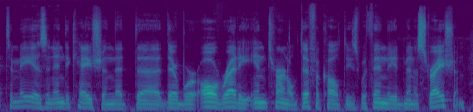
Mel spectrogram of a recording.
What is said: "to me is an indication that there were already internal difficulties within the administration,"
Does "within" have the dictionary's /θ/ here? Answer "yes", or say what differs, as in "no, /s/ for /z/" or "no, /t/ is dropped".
yes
